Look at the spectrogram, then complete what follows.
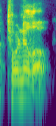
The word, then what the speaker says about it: Tornillo: name right by the way how do you pronounce it uh tornillo okay yeah until he goes like you know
